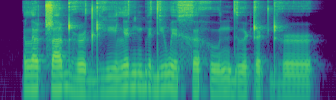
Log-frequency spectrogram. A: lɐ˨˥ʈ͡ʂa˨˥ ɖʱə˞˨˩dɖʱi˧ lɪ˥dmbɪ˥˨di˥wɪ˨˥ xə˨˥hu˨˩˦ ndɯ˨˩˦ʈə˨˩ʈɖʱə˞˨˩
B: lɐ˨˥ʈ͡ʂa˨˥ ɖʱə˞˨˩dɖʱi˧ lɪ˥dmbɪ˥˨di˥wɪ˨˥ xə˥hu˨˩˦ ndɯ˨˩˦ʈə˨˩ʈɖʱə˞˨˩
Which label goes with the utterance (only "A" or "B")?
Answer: A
